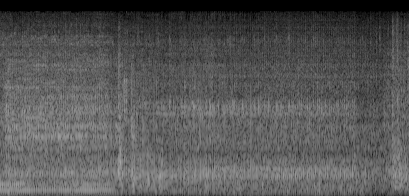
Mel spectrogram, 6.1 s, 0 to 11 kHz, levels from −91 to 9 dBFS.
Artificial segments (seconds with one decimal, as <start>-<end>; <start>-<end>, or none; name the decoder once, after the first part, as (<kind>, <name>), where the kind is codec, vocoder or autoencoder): 1.9-3.9 (vocoder, Vocos)

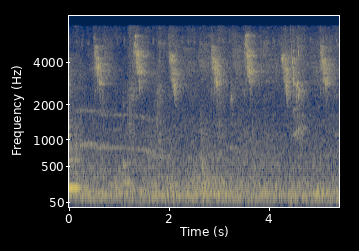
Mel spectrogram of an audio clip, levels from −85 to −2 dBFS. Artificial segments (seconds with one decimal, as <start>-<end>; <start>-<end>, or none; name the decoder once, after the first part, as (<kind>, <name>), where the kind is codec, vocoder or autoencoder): 1.0-1.6 (vocoder, BigVGAN v2); 2.5-5.4

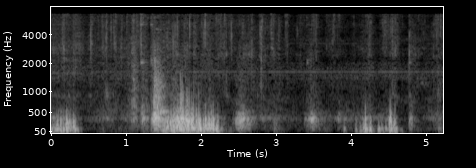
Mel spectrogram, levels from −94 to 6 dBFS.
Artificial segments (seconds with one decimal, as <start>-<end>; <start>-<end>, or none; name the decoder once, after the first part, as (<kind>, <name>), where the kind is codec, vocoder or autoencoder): 0.0-0.6 (codec, DAC)

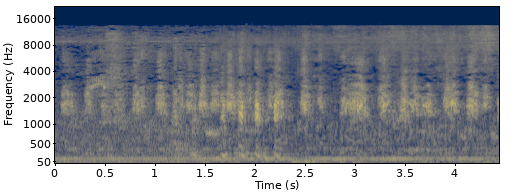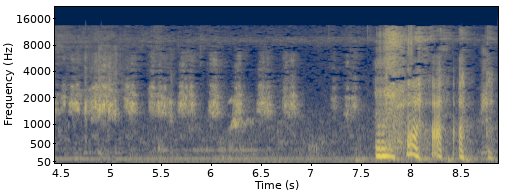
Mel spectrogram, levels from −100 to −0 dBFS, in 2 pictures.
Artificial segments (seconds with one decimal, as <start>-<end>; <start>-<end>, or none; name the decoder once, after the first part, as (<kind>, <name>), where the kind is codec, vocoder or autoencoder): 1.6-5.2 (vocoder, BigVGAN v2)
